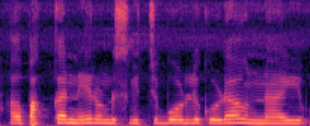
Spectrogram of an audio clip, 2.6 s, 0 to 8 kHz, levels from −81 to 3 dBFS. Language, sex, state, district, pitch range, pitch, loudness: Telugu, female, Telangana, Mahabubabad, 215-225 Hz, 225 Hz, -19 LUFS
